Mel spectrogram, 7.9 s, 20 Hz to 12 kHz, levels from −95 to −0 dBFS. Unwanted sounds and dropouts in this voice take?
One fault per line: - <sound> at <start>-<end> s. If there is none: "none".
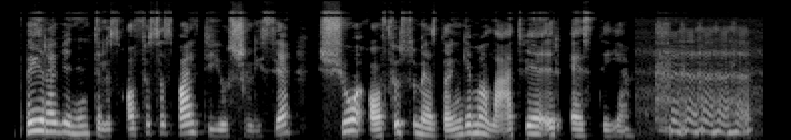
- laugh at 6.5-7.6 s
